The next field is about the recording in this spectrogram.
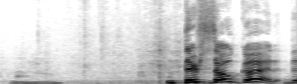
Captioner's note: giggles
